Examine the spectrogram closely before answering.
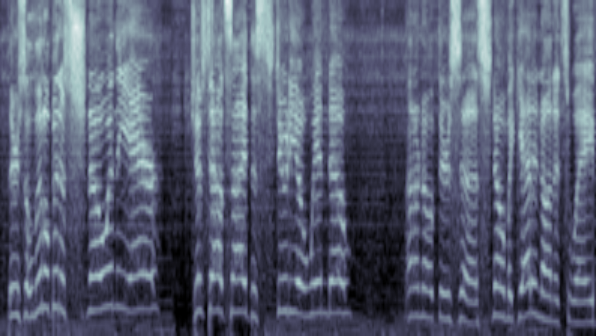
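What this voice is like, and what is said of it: Sick, under-the-weather voice. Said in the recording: “you can tell from my voice, I'm not at 100%... I got what the kids had last week”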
